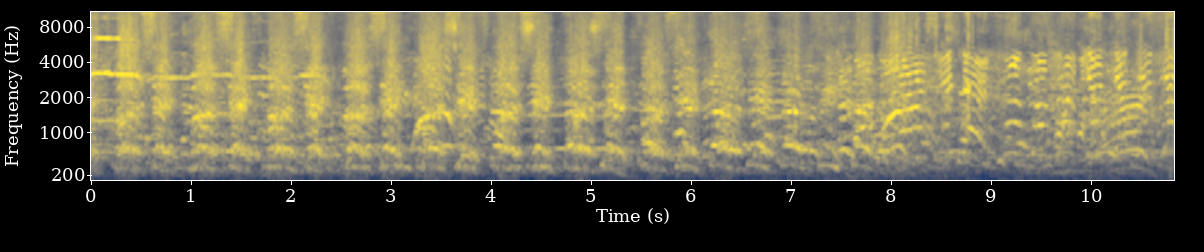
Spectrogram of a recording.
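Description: A crowd of young people shouting and chanting together, with an even beat of about three a second. The voices climb into higher, overlapping yells near the end.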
